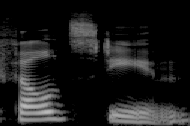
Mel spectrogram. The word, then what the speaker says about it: Feldstein: her beanie fiddlin fidd fiddlin whates the card I say it wrong beanie fiddlin insane it's beanie feldstein oh my God Amy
